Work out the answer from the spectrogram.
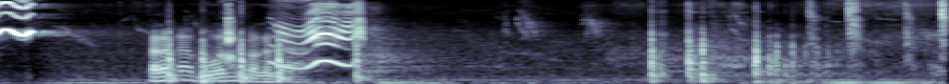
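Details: Pet Indian ringneck parrots at home, a male and a female kept together. Loud, wavering, harmonic-rich screeches at the start and again after one second, mixed with a person talking, then clicks and bursts of noise.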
